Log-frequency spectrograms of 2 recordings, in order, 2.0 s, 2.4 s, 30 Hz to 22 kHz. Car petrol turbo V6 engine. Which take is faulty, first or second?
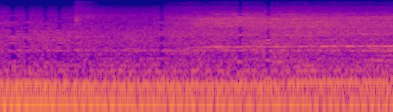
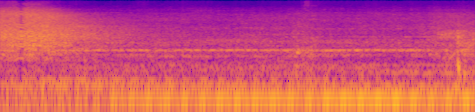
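second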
